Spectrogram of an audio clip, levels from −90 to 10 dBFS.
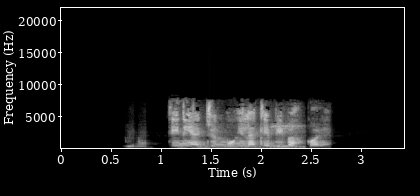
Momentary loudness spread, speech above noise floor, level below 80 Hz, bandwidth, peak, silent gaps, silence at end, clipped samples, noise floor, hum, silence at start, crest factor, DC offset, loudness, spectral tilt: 9 LU; 70 dB; -78 dBFS; 8.2 kHz; 0 dBFS; none; 0.75 s; under 0.1%; -89 dBFS; none; 0.65 s; 20 dB; under 0.1%; -16 LUFS; 2 dB/octave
